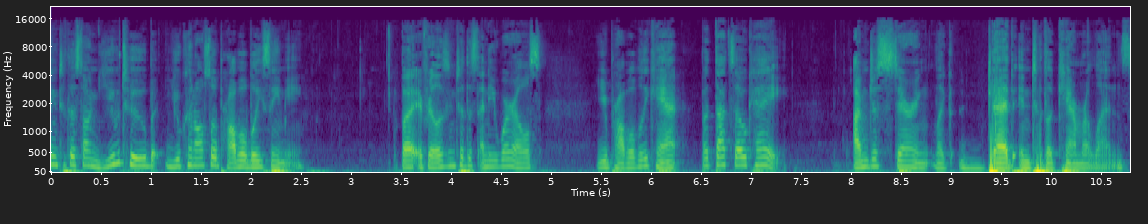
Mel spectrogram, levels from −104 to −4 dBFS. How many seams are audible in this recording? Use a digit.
0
